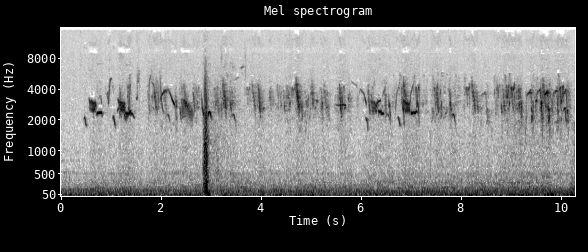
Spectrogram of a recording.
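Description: Faint small birds chirping and twittering: many quick calls that rise and fall in pitch, starting about half a second in. A single sharp knock sounds about three seconds in.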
